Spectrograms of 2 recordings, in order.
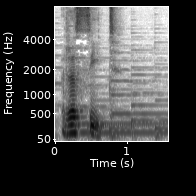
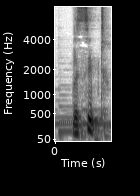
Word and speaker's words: receipt: तो अगला वर्ड है रसीट, रसीट, रसीट। हम रिसिप्ट बोलते हैं, वैसे नहीं होता।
